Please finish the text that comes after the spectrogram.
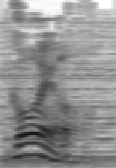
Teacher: In the most old-fashioned and extreme versions of the New York dialect, the vowel sounds of words like girl and of words like oil became a diphthong. This is often misperceived by speakers of other accents as a reversal of the and oi sounds, so that girl is pronounced goil and oil is pronounced Earl.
